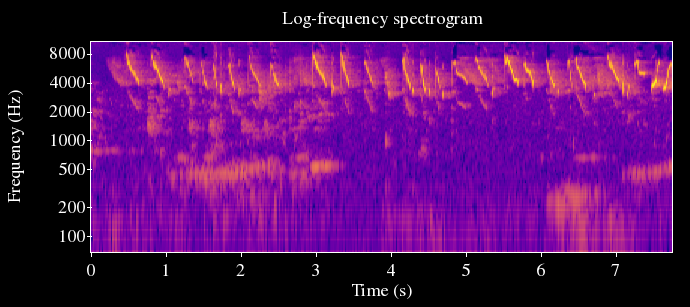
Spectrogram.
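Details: Oriental white-eye (pleci) in sustained vigorous song for training or luring wild birds: nearly continuous high, quick, downward-swooping whistles, densely packed, with occasional faint lower tones beneath.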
